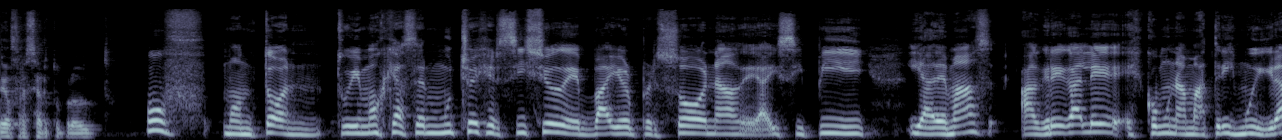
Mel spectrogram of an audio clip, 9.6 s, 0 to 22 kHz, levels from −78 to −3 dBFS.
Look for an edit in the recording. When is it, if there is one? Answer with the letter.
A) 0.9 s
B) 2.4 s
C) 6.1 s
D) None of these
D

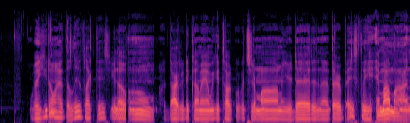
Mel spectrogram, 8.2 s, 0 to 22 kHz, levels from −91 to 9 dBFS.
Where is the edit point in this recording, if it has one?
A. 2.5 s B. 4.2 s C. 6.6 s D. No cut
A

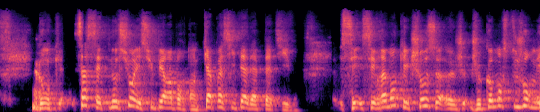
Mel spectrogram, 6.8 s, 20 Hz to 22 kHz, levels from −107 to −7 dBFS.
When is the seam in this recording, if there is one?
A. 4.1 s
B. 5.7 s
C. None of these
A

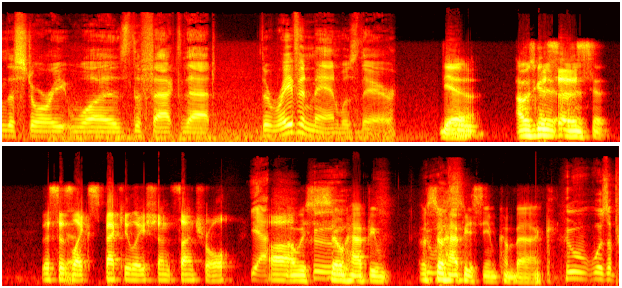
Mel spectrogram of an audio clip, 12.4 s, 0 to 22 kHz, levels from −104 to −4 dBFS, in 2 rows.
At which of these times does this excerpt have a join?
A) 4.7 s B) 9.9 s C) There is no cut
C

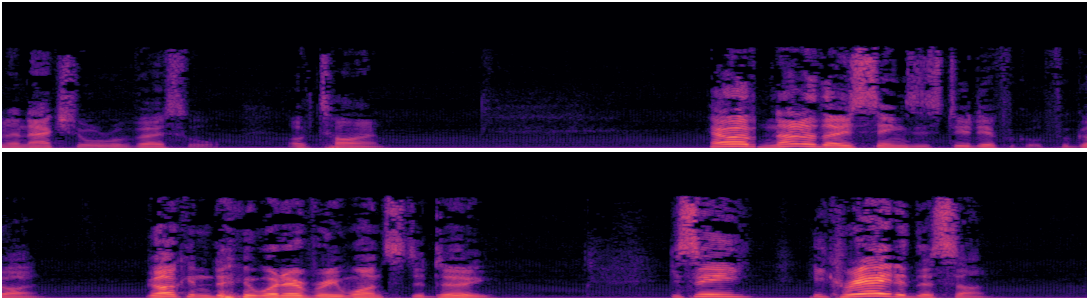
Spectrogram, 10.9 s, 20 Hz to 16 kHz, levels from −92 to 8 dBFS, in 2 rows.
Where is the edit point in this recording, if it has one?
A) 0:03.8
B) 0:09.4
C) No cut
A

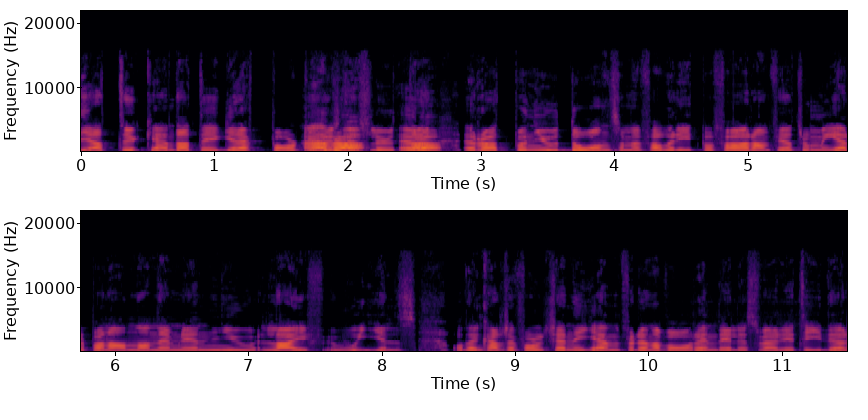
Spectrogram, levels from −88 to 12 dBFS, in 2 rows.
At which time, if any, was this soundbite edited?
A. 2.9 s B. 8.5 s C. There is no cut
A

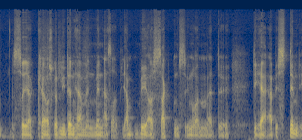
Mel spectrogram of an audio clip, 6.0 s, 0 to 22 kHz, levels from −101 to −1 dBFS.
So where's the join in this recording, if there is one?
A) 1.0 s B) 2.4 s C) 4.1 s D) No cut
D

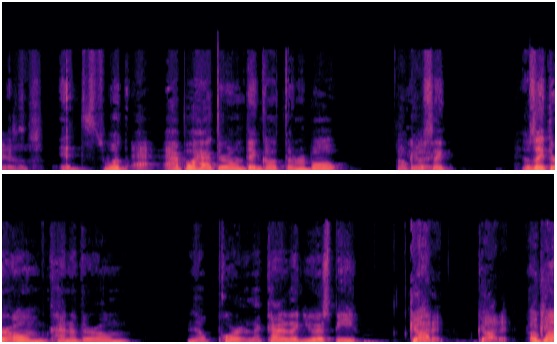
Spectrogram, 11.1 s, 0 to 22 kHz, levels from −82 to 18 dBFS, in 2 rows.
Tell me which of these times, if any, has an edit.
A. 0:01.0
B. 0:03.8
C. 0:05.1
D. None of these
C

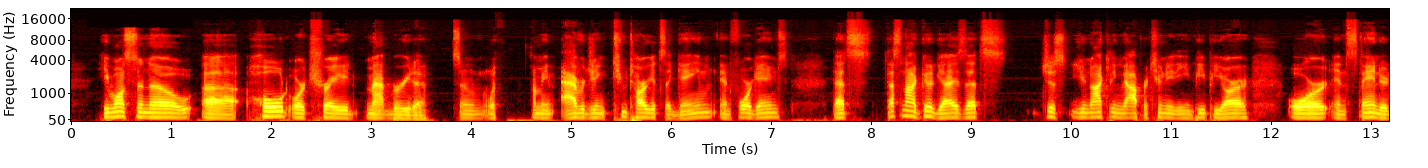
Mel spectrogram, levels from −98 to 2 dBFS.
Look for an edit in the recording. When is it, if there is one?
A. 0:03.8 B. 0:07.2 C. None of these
A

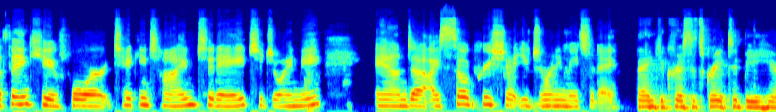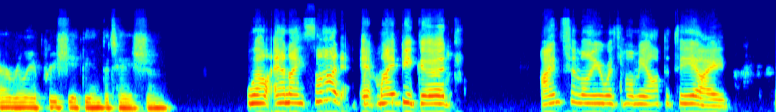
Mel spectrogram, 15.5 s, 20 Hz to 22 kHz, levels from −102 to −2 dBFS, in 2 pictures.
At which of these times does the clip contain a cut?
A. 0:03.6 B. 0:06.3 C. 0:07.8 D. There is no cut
B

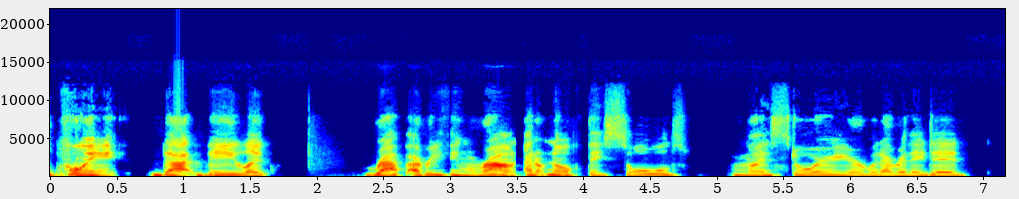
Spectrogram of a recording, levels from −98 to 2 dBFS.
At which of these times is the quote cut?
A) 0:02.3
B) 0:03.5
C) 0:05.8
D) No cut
B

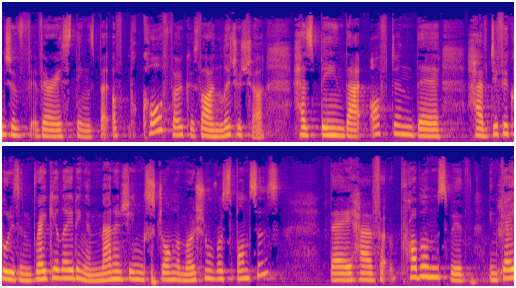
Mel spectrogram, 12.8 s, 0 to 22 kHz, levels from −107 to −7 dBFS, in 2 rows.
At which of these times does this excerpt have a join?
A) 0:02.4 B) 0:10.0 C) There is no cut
A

